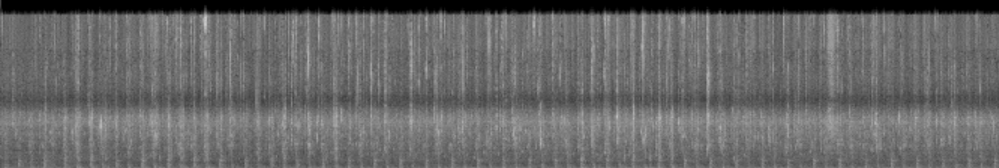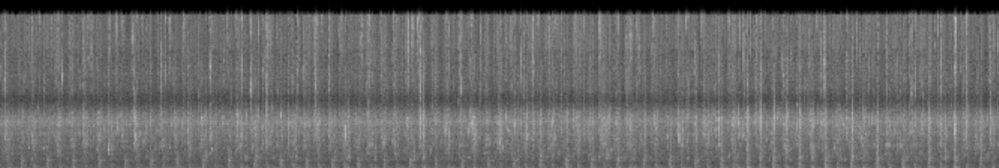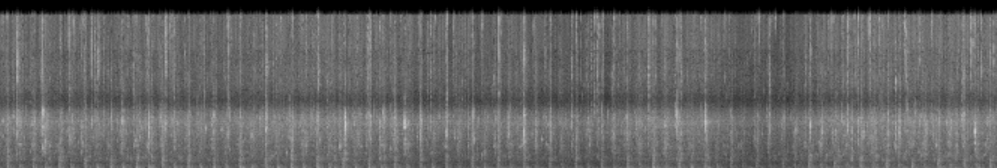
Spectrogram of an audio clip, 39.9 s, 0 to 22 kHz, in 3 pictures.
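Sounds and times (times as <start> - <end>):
washing machine motor hum: 0.0 - 39.9.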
